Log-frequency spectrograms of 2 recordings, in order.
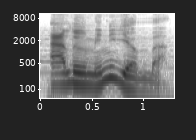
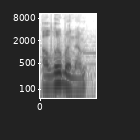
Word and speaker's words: aluminum: Aluminium. Which is the incorrect way to say it. Aluminum.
